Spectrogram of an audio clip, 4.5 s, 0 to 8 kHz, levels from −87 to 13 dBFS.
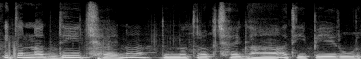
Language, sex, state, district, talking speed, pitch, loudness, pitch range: Maithili, female, Bihar, Samastipur, 170 wpm, 200 Hz, -10 LUFS, 195-225 Hz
